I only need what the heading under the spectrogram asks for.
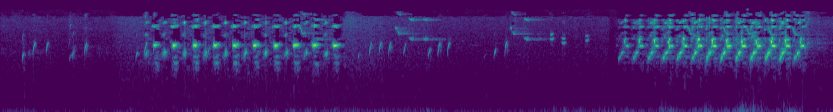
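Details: Educational recording of a singing European goldfinch. A few soft chips lead into a rhythmic phrase of evenly spaced tinkling notes. After scattered quiet notes, a longer, fast, buzzing twitter follows.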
